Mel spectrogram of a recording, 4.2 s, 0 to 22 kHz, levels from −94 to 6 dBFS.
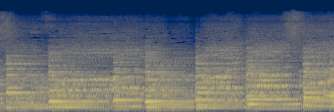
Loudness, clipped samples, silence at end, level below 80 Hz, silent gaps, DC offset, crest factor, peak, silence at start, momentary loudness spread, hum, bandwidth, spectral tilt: -19 LUFS; under 0.1%; 0 s; -54 dBFS; none; under 0.1%; 14 dB; -4 dBFS; 0 s; 4 LU; none; 13.5 kHz; -6 dB/octave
